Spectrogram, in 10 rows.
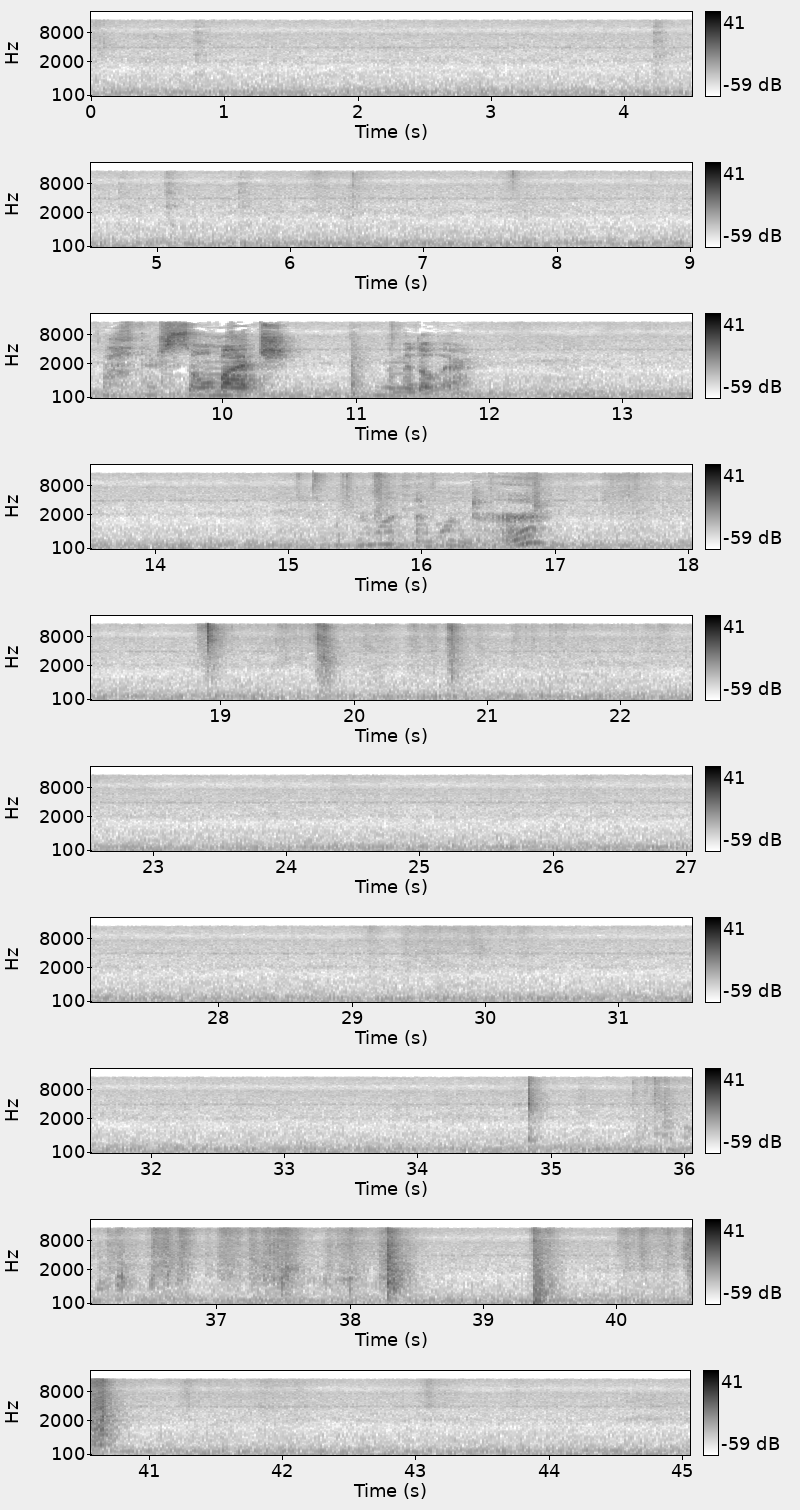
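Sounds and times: low hum of room noise: 0.0 - 45.0.

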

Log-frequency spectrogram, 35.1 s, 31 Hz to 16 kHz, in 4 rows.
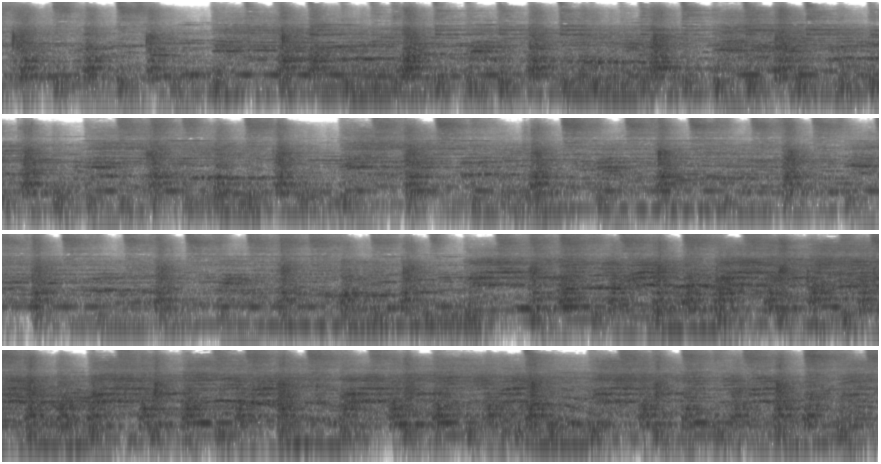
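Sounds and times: gospel choir singing: 0.0 - 35.0
instrumental accompaniment: 0.0 - 35.0.

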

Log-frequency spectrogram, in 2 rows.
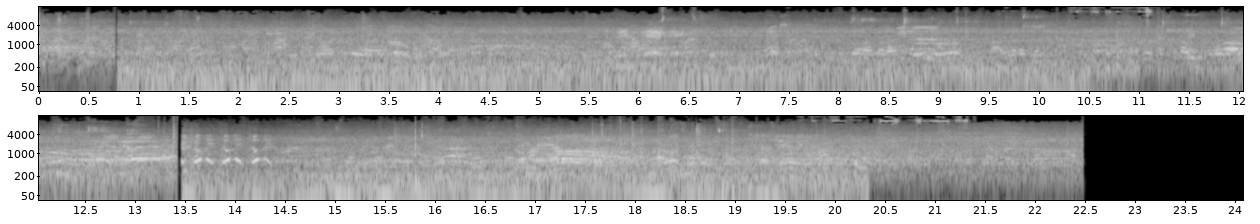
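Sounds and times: players shouting and calling out: 7.2 - 22.4.

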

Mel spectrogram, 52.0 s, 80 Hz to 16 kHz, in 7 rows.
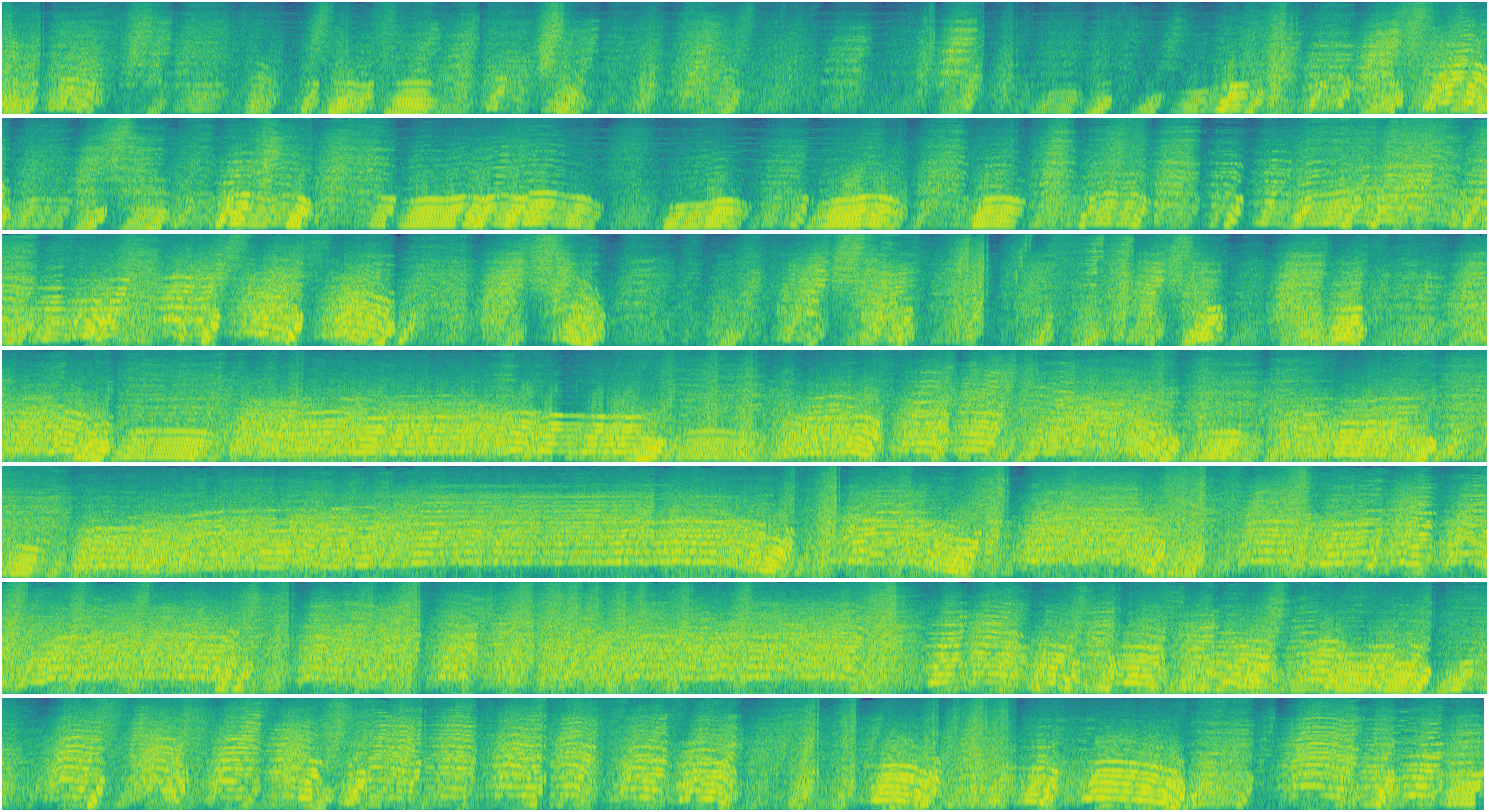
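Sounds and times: distorted reversed boy yelling: 0.0 - 51.9.

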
